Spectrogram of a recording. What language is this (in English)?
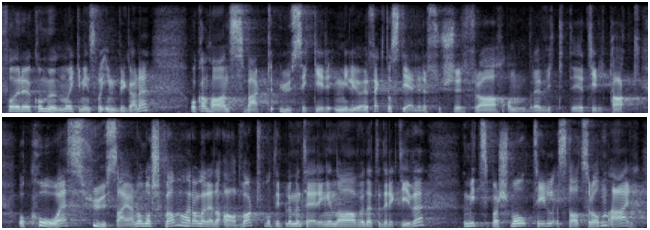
Norwegian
